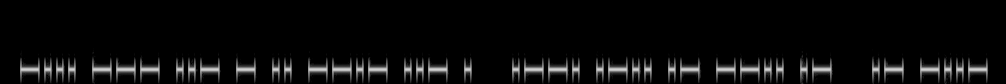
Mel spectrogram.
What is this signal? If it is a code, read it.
Morse code, heard as a keyed tone, about 20 wpm, 700 Hz. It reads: BOUTIQUE PLAZA AX
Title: Pangram Challenge v2 - 20wpm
